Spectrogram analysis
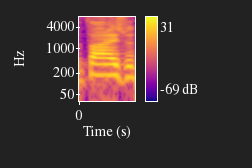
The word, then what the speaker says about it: Theismann: think by just simply changing the pronunciation of your last name from thieves men to Theisman to rhyme with Heisman we can guarantee you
